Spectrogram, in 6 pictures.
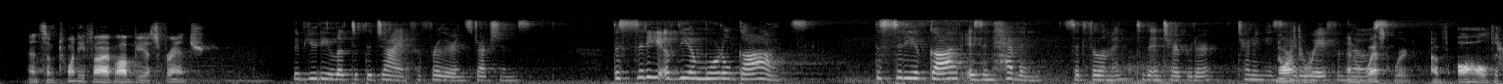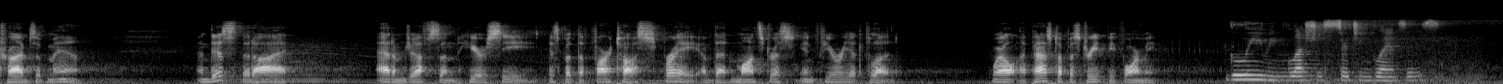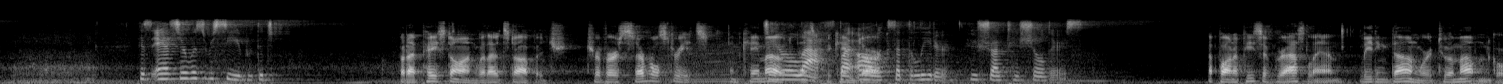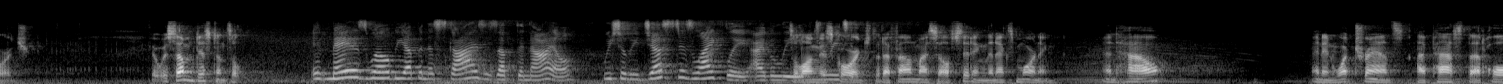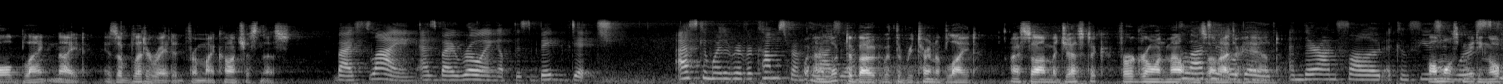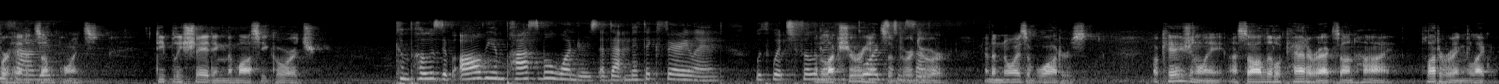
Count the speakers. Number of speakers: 2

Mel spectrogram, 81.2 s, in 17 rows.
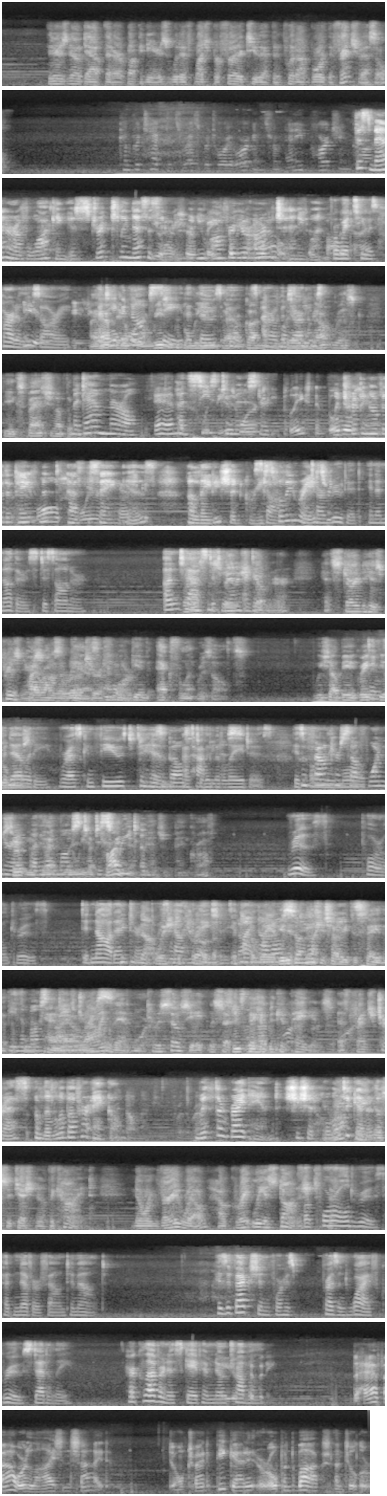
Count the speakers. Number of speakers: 7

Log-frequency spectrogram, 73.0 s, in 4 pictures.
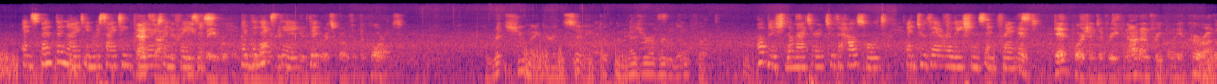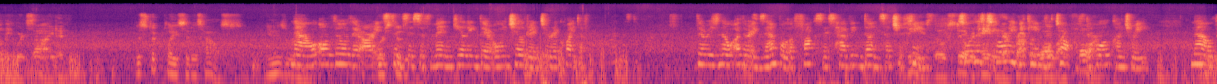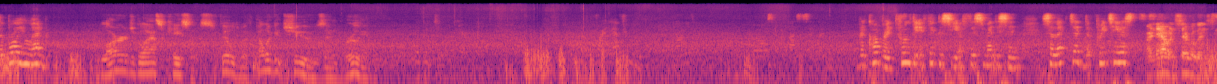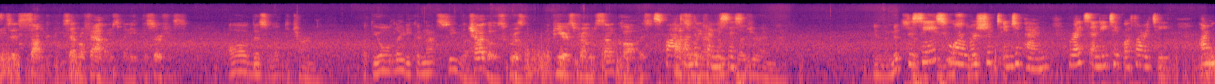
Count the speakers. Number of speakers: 4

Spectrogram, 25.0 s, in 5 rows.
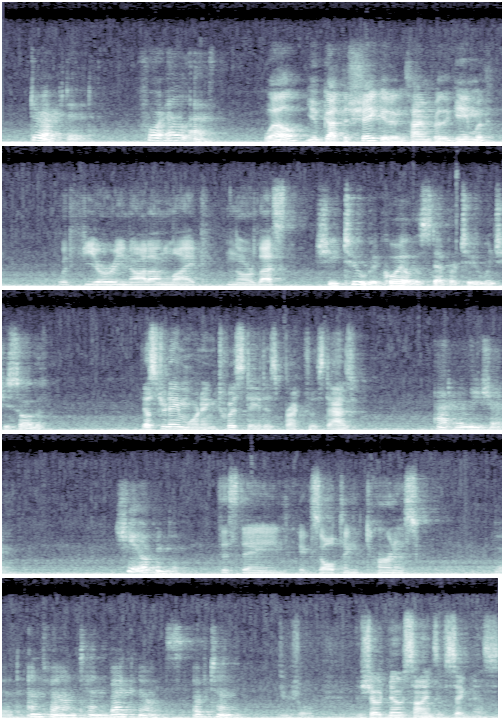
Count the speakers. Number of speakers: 5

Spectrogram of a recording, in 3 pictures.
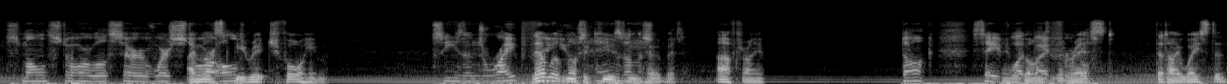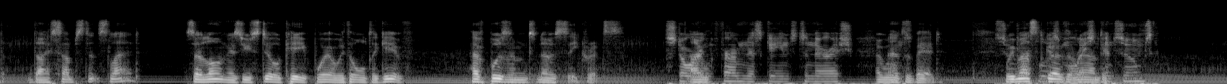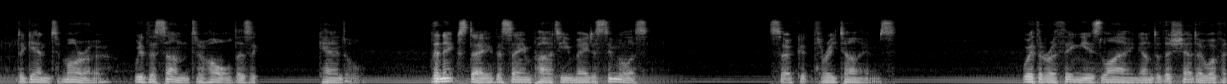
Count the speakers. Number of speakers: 2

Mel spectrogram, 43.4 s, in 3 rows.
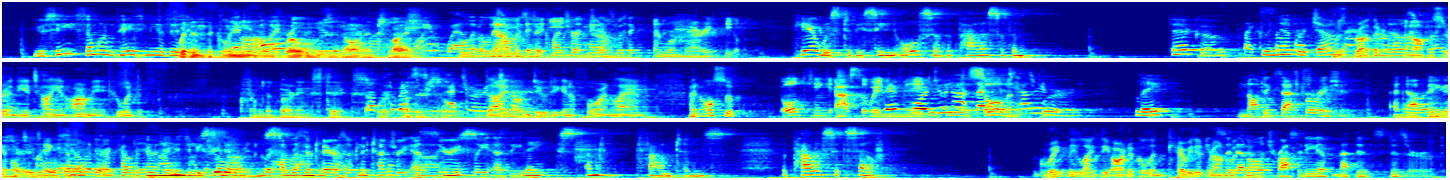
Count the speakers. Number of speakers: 10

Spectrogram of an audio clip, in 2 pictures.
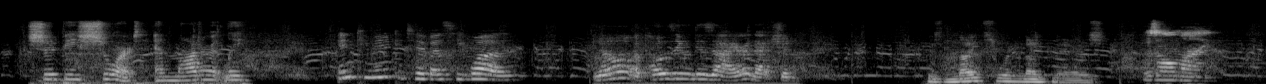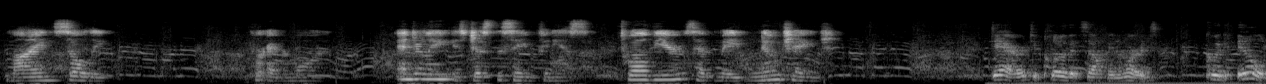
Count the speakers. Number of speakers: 5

